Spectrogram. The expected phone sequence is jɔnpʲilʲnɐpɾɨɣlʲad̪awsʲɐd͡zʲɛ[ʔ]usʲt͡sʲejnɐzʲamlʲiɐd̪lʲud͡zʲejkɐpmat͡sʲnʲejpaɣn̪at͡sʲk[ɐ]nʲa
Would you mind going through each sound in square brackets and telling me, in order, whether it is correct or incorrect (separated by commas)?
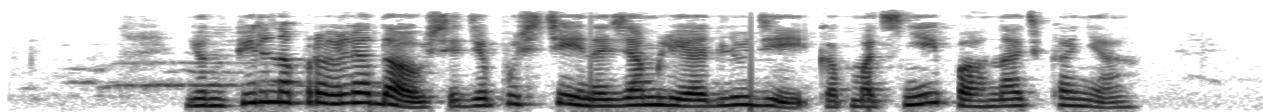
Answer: incorrect, incorrect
